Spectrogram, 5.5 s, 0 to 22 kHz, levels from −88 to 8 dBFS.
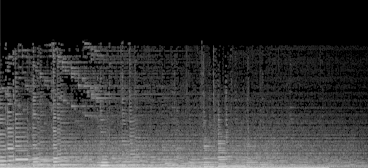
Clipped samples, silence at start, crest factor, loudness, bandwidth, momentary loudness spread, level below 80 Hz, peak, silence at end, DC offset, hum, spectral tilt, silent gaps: under 0.1%; 0 s; 14 dB; -17 LUFS; 16.5 kHz; 7 LU; -18 dBFS; -2 dBFS; 0 s; under 0.1%; none; -6 dB/octave; none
